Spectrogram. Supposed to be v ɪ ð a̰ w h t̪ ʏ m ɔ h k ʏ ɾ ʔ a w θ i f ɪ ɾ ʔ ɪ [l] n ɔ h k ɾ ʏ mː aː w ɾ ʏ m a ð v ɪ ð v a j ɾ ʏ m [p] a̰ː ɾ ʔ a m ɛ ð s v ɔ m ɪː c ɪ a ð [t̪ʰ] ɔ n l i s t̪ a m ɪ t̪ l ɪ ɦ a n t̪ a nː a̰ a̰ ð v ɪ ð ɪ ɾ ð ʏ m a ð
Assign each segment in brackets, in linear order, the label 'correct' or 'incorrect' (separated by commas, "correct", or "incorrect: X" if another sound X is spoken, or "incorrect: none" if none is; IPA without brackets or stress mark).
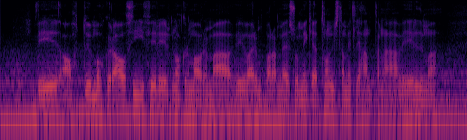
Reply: incorrect: ɾ, correct, correct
